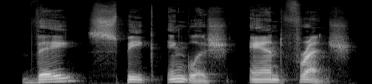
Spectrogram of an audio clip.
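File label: slow they speak english and french, accent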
